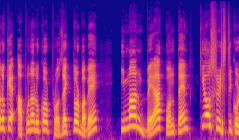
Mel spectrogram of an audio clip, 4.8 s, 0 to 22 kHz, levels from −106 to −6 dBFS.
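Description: Right near the end, from 4.42 to 4.46 s, there's a chunks-out-of-order fault: one 20 ms slice of the speech got delivered a chunk late and plays after the piece that should follow it. Nothing's missing, but the swap leaves a quick jumbled blip.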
